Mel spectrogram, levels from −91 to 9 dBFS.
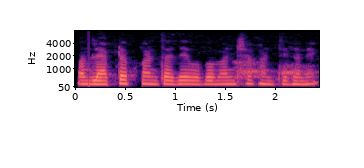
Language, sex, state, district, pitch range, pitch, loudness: Kannada, female, Karnataka, Shimoga, 185-190 Hz, 185 Hz, -23 LUFS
